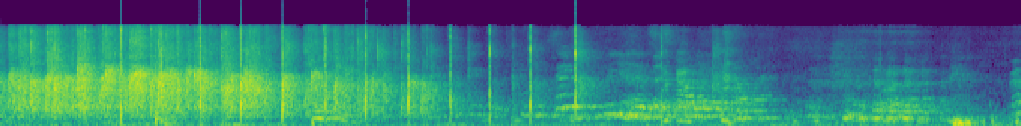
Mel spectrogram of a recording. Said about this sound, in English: I think the children need a big round of applause.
